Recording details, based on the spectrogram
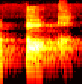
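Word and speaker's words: talk: Next है K से पहले, किससे पहले, K से पहले L आ जाता है तो टॉक, टॉक पढ़ेंगे। वॉक, फॉक, यानी L नहीं पढ़ेंगे, ऐसे नहीं पढ़ेंगे टॉलक, वॉल्क, फॉल्क, यानी टॉक, L क्या रहेगा, साइलेंट रहेगा।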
